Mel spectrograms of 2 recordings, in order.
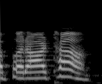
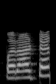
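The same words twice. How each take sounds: First: पराठा said "paraatha", aspirated; breath puff on t of पराठा; correct pronunciation. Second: पराठा said "paraata", plain t; no puff on t of पराठा; wrong pronunciation. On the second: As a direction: say पराठा with hard unaspirated t. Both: Shown as a demonstration. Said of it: "पराठा नहीं होता".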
